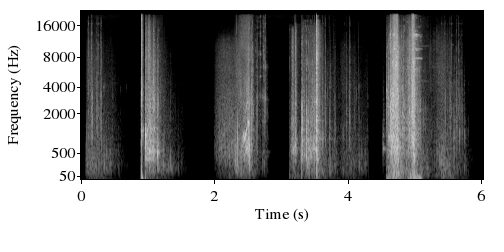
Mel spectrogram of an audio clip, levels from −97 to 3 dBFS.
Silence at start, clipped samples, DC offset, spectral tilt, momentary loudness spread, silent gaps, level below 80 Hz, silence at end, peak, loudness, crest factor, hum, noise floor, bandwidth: 0.9 s; under 0.1%; under 0.1%; 1 dB/octave; 23 LU; 1.58-1.99 s, 3.03-3.11 s, 4.30-4.50 s; -52 dBFS; 0.95 s; 0 dBFS; -16 LUFS; 22 dB; none; -65 dBFS; over 20 kHz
